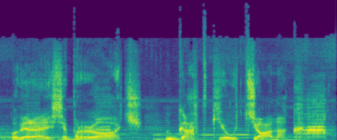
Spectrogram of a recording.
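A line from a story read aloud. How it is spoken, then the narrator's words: Growling. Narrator (Russian): Рыкнул он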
